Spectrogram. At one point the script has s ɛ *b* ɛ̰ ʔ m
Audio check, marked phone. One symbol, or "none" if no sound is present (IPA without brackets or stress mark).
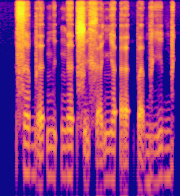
b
